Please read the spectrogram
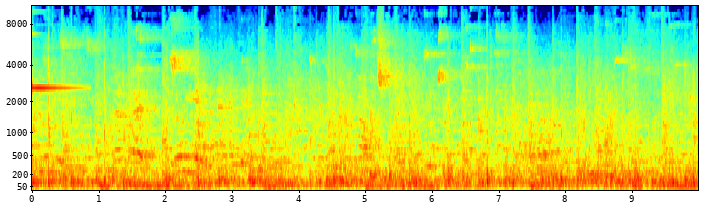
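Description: Basketballs being dribbled and bouncing on a hardwood gym floor, with a brief high squeak at the start. Voices and music are in the background.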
